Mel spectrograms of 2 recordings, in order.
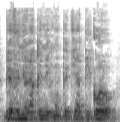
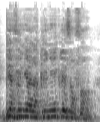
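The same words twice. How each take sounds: First: Said in the usual way. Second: Silly clown. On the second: Pretend. Clown host welcome, high.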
